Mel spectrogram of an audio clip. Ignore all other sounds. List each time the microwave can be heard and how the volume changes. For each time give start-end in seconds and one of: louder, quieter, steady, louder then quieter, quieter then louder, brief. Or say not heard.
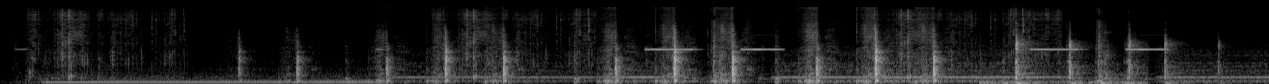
0.1-12.6 louder.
